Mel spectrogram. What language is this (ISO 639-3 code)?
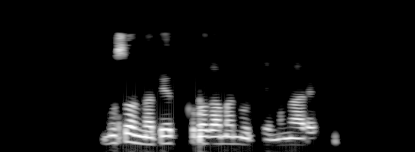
kln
